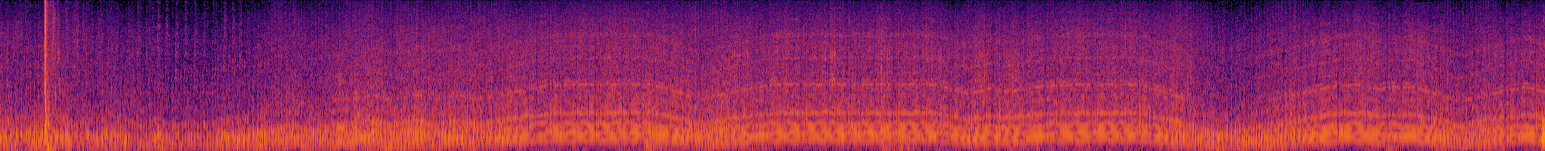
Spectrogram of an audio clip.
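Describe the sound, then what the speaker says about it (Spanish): A motorcycle engine in a video game drones close and steady, rising and falling in pitch through several revving swells. "Es un moto."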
